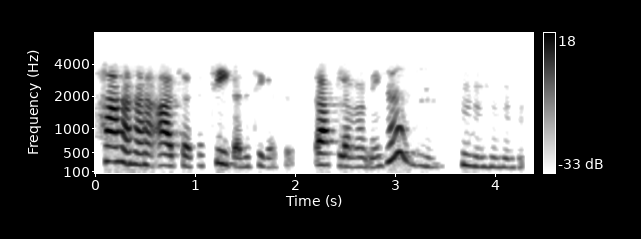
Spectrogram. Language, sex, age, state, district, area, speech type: Bengali, female, 18-30, West Bengal, Kolkata, urban, conversation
